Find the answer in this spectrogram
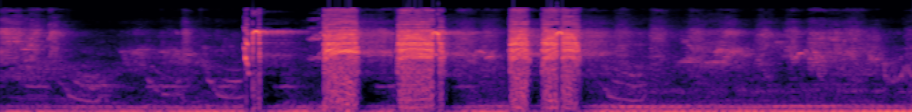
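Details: Black francolin (kala teetar) calling: a quick series of four or five loud, harsh, grating notes packed into about two seconds, over faint chirping of other birds and a low steady hum.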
